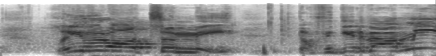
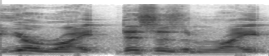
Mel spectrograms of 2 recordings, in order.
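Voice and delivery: normal talking voice

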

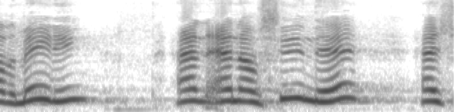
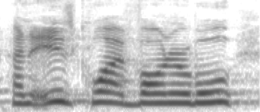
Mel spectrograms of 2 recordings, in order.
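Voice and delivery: ordinary delivery

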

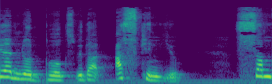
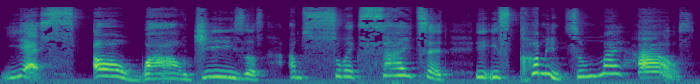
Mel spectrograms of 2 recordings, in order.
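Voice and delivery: delighted; 6 semitones higher, slower than usual. Acted. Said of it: "Or you'll be delighted".

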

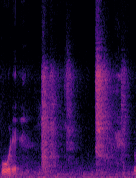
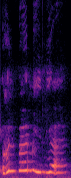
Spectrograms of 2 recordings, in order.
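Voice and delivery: exaggerated high call; 11 semitones higher, 9 dB louder than usual. Singing along with app.

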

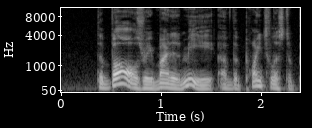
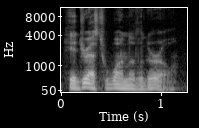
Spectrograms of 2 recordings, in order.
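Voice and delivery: usual speaking voice

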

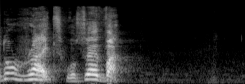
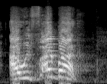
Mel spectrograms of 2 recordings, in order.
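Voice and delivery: louder, higher repeat of the vow, FIGHT hit hard; angry vow; 7 semitones higher, 5 dB louder than usual. Acted. Father vowing revenge for his son, angry shout. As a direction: hurl the threat back louder.

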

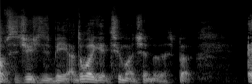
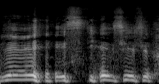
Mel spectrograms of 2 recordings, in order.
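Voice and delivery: high cheering yeses; excited; 9 semitones higher, much slower than usual. Retold or imitated. Cheering the goal in the room with Simona, high and excited. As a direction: celebrate the goal.

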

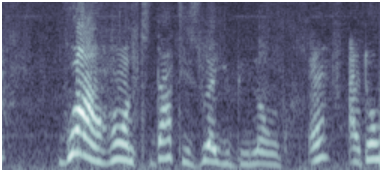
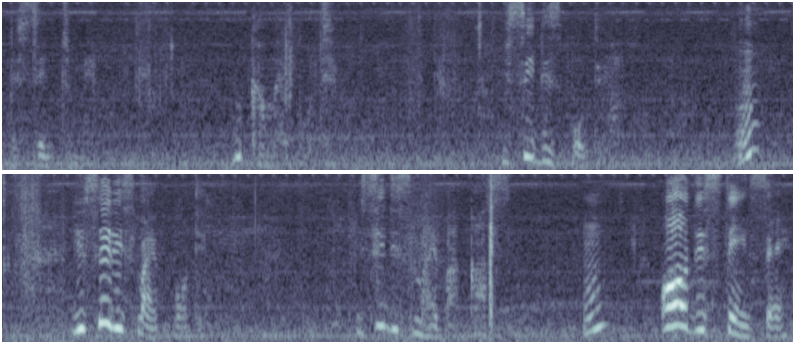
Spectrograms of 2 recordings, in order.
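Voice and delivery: seductive hush; 3 semitones lower, 8 dB quieter than usual. Acted. Woman tempting the hunter with her body, soft and seductive. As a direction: draw him in with a low hush.

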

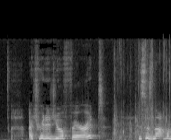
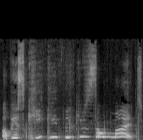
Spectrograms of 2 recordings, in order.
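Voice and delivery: high thanks; 11 semitones higher than usual. Real, not acted. High-pitched thanks at the end.

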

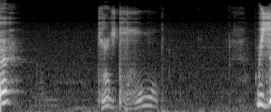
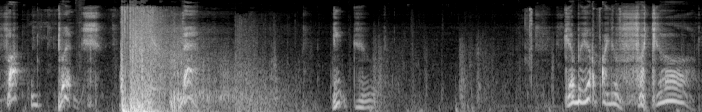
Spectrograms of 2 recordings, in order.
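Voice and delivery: Donald Duck voice; 3 semitones higher, 3 dB quieter than usual. Acted. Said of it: "I'm doing a Donald Duck video".

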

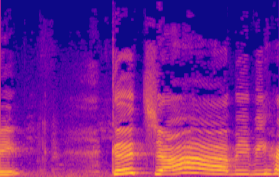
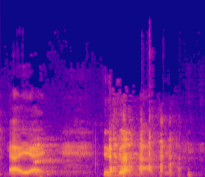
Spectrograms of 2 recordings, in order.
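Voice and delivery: laughing; 9 semitones lower, 5 dB quieter than usual. Real, not acted. Mom laughing at baby.

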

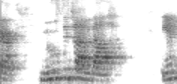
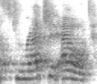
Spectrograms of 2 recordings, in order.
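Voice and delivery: ordinary delivery

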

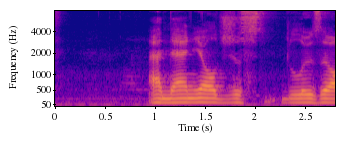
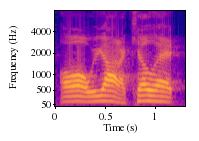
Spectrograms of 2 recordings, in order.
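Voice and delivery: raised, louder mock alarm; imitated alarmed attacker; 4 semitones higher, 7 dB louder than usual. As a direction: act out his call to attack. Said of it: "here he is like".

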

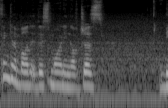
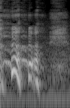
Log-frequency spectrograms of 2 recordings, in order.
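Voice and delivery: short laugh; 6 semitones higher, 4 dB louder than usual. Real, not acted. Laugh after painful story.

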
